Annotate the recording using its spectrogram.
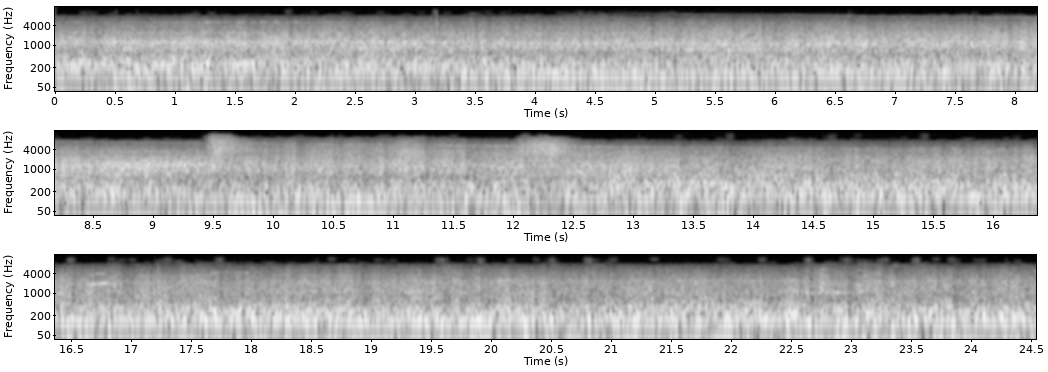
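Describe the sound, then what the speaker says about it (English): Freight train passing on the tracks, a loud continuous rumble and rattle of wagons rolling by close up for the whole stretch, with no one talking. "Got another freight coming down the tracks here now."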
